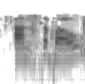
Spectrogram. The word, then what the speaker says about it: Sabo: It's C-H-I-R? – C-H-R-I-S-T-I-N-E. – C-H-R-I-S-T-I-N-E. And then what's your last name? – Sabo, which is S, don't mind that noise, that's my heat. It's S-A-B-O.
